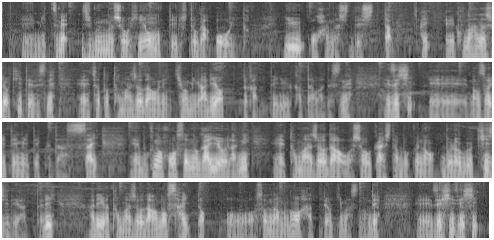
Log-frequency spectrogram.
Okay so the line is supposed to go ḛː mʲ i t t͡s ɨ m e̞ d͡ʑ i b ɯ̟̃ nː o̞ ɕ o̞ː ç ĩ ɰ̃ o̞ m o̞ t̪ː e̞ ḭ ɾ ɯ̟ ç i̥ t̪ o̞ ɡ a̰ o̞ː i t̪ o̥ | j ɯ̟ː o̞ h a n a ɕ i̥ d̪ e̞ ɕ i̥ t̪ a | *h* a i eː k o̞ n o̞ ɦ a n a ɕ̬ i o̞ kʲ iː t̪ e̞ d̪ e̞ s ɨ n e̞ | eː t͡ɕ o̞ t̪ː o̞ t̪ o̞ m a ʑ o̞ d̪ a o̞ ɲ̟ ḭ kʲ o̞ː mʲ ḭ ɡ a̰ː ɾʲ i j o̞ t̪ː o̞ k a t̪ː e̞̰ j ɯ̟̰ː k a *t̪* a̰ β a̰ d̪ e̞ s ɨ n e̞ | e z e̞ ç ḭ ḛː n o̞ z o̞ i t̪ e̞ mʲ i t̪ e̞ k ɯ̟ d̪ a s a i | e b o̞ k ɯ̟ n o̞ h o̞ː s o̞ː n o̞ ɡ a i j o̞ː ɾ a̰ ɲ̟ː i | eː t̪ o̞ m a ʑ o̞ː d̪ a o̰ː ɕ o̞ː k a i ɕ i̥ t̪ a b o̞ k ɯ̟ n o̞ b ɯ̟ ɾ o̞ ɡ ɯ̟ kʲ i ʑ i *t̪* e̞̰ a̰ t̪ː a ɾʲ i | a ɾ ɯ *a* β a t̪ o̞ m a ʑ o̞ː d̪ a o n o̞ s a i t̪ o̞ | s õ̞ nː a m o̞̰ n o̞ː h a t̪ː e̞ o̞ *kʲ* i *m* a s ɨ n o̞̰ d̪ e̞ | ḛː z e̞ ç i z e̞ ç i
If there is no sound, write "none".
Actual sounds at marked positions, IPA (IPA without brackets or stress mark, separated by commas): h, t̪, d̪, i, kʲ, m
